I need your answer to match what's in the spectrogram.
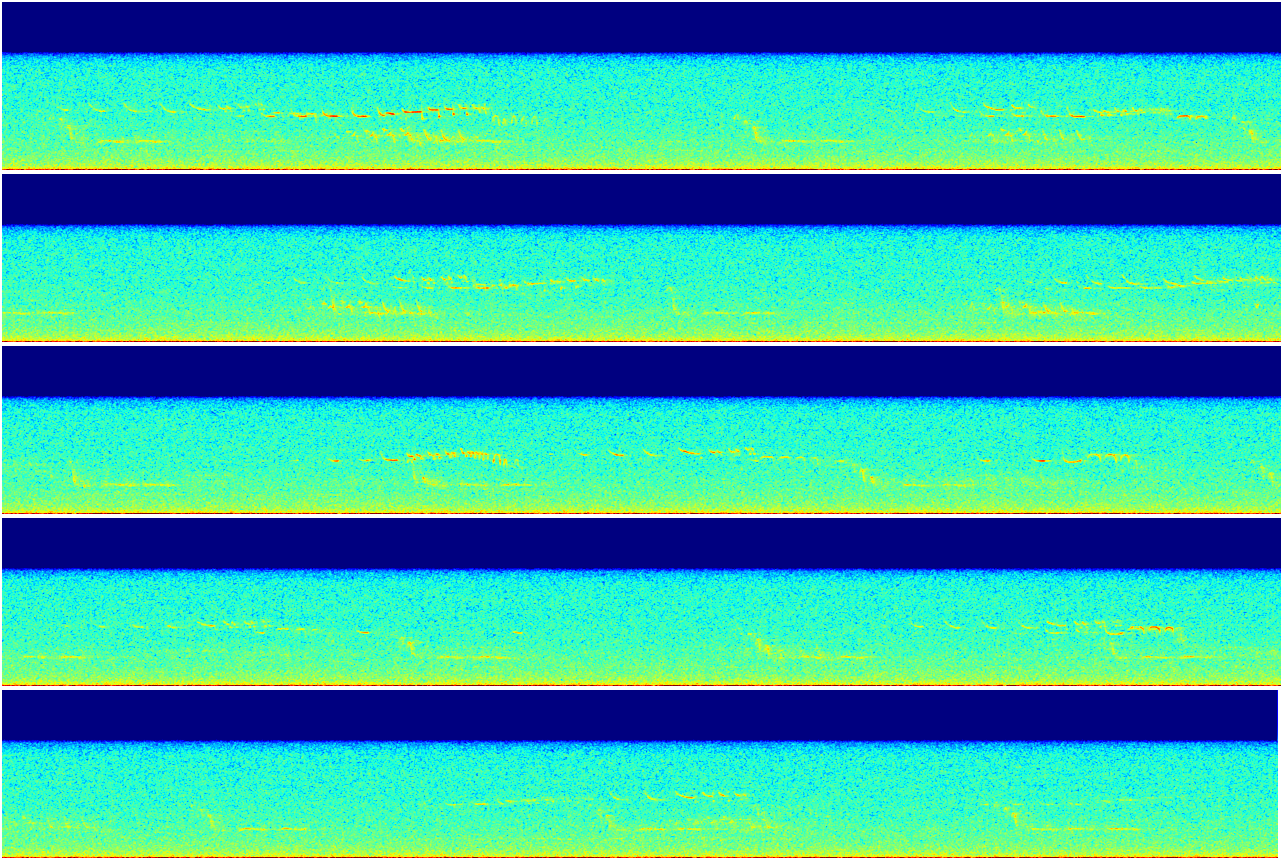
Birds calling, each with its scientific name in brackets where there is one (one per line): Golden-crowned Kinglet (Regulus satrapa)
Mountain Chickadee (Poecile gambeli)
Yellow-rumped Warbler (Setophaga coronata)
Red-breasted Nuthatch (Sitta canadensis)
